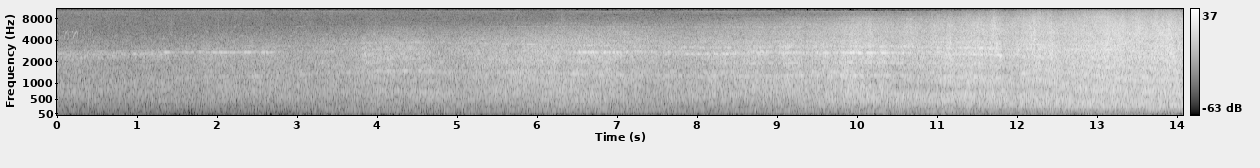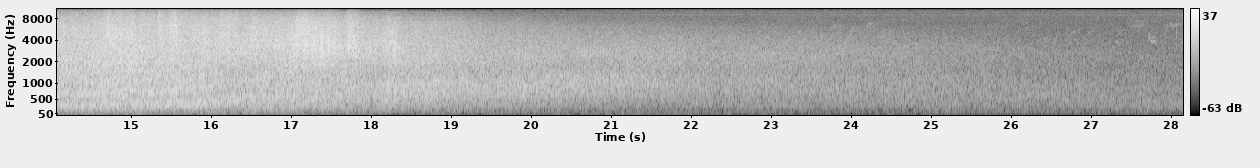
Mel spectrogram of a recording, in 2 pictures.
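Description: Boeing 787-10 with Rolls-Royce Trent 1000 engines on landing approach, passing low overhead. A high engine whine sounds over the jet rush as it approaches. The noise builds to a loud peak about halfway through, then fades as the airliner moves away down the runway.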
